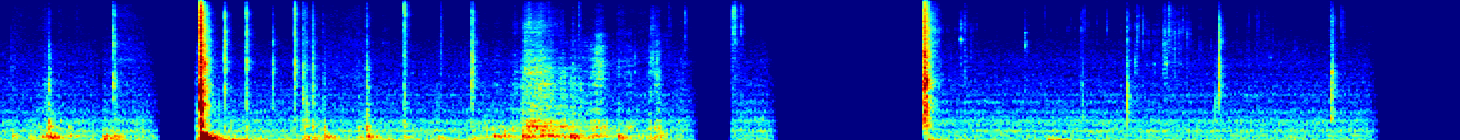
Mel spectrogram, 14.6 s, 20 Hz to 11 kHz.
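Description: Hard 3D-printed plastic parts handled and pressed together: scattered clicks, taps and rubbing, with a sharp knock about two seconds in and another about nine seconds in.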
